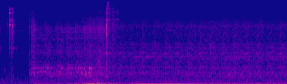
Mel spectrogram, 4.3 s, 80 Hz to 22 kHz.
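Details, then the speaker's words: BMW 5 Series that had a crank-no-start fault, after repair with battery maintained: quick crank, catches right away and settles into a steady, even idle; now starts perfectly. "just before I go I'll just show you that the car is now starting up perfectly fine"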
